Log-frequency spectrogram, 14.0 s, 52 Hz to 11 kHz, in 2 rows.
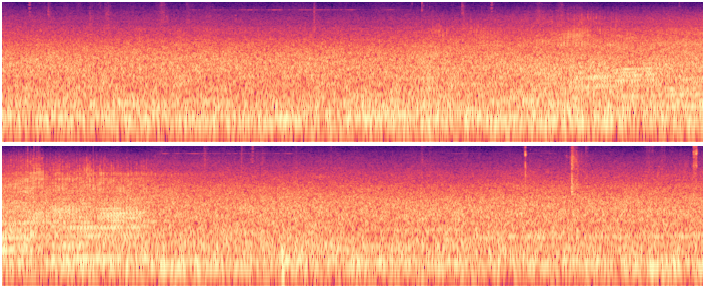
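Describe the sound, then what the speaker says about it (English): A Boeing 777-300ER airliner arriving at Los Angeles airport gives a sustained broad jet roar that swells in the middle and then eases off, heard from a distance against constant airport background noise. "So back-to-back 777-300ER arrivals here on the north side momentarily. The EVA followed by British Airways."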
